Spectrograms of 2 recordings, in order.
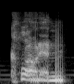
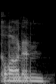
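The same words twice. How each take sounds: First: The name is said in a sharp, acerbic tone. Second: The name is said in a neutral tone.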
